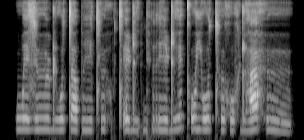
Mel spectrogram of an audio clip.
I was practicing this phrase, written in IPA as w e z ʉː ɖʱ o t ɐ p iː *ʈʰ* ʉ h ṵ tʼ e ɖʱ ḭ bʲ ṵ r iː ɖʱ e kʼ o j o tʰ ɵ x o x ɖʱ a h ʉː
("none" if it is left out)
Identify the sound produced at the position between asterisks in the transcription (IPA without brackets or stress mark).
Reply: tʰ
